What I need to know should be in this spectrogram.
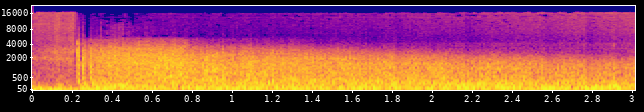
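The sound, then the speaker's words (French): A huge impact explosion as a fireball crashes to earth: a sudden burst at the start that swells into a loud, sustained, deep roar and rumbles on unbroken to the end, no voices. “une gigantesque boule de feu illumine le ciel pendant une dizaine de secondes, puis s'écrase.”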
